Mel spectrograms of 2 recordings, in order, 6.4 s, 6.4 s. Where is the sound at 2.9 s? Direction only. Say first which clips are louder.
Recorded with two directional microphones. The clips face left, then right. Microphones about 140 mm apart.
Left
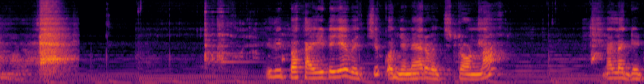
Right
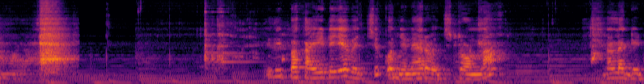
Left 4 dB; 50° left (ahead or behind).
